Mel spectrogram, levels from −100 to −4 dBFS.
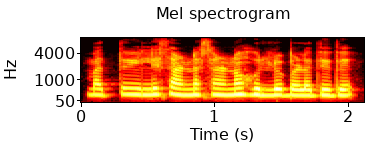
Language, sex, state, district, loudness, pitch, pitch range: Kannada, female, Karnataka, Bidar, -15 LUFS, 245 Hz, 230-255 Hz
